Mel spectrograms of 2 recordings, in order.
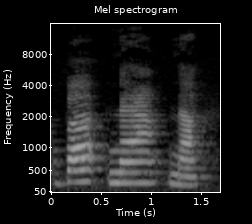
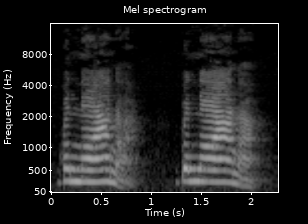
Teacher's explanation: this second syllable is stressed that means this vowel is going to be much longer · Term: prolonged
